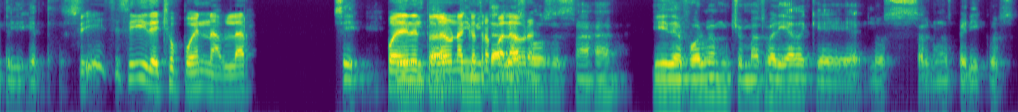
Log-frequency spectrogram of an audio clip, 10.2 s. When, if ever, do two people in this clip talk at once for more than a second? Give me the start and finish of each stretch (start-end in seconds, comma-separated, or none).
3.9-5.5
